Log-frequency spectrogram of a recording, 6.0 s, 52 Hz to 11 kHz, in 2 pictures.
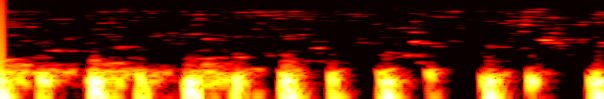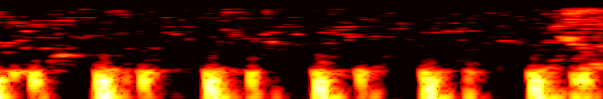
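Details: Self-recorded heartbeat during breath-holds and panting/hyperventilation: clear, regular paired lub-dub beats at about 120 a minute with no extra sounds between them; normal heart sounds, fast rate.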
